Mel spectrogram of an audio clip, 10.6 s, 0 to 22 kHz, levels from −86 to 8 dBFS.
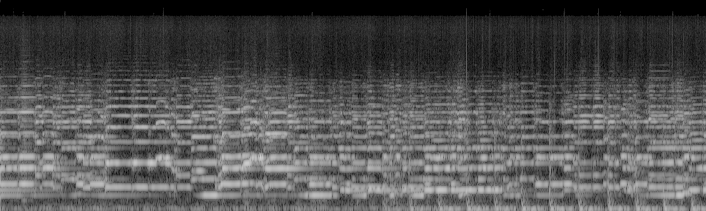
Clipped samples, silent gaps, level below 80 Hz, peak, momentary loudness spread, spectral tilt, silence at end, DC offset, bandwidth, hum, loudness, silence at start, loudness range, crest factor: under 0.1%; none; -34 dBFS; -4 dBFS; 6 LU; -4.5 dB/octave; 0 s; under 0.1%; 16.5 kHz; none; -18 LUFS; 0 s; 4 LU; 14 dB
